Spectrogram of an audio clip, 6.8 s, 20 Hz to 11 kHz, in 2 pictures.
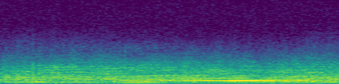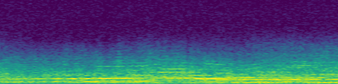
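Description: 500cc racing motorcycles scream down the straight at a 1985 ARRC race, a steady, loud, high-pitched engine whine that holds continuously with slight shifts in pitch as they pass.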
